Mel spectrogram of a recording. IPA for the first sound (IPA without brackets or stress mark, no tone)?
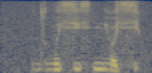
dʱ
